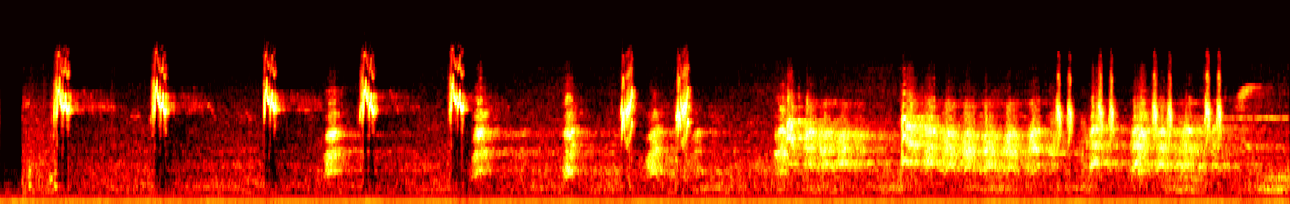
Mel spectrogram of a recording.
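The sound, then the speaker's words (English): Dogs at Jim Venable's home bark in sharp, evenly spaced single barks at first, then break into a louder, overlapping flurry of barking from several dogs toward the end. “The dogs are there.”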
